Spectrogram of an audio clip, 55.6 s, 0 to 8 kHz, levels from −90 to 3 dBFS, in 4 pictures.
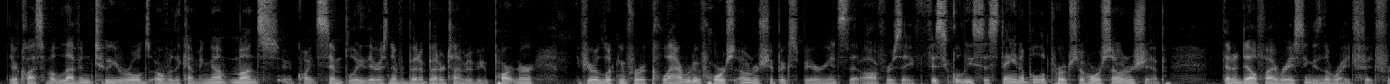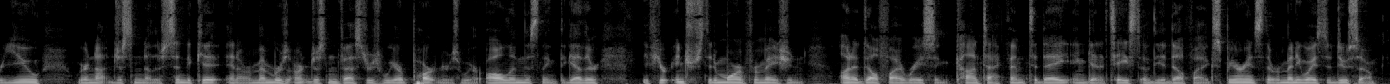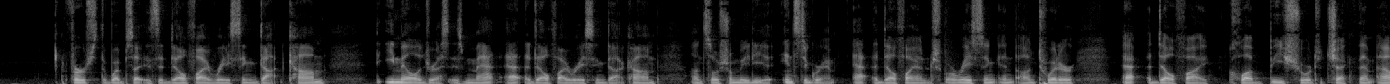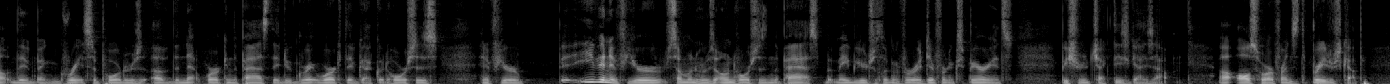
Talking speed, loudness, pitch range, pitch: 200 wpm, -35 LUFS, 80-95 Hz, 85 Hz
